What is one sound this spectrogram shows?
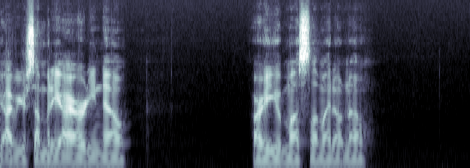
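A young man speaks calmly and closely into a microphone, in short phrases with pauses.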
